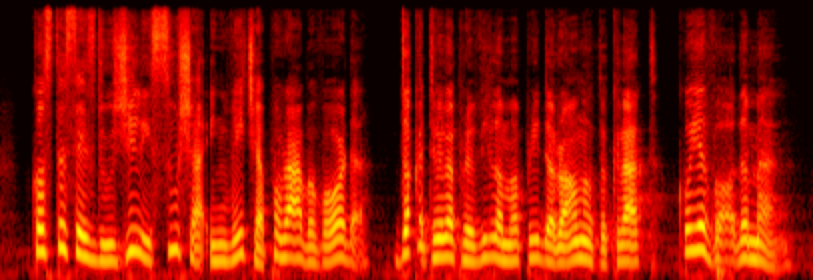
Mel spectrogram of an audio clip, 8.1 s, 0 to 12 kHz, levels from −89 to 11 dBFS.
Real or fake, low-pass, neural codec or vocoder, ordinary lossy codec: fake; 10.8 kHz; codec, 16 kHz in and 24 kHz out, 0.4 kbps, LongCat-Audio-Codec, two codebook decoder; none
